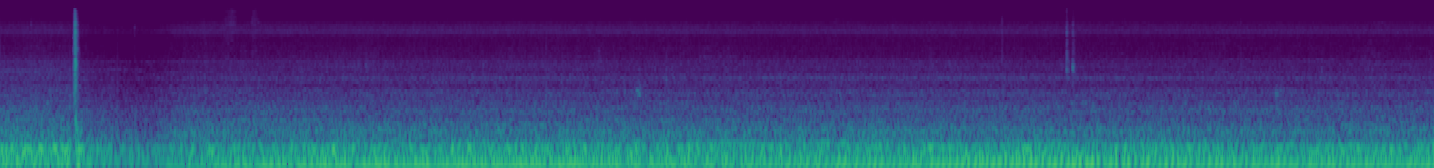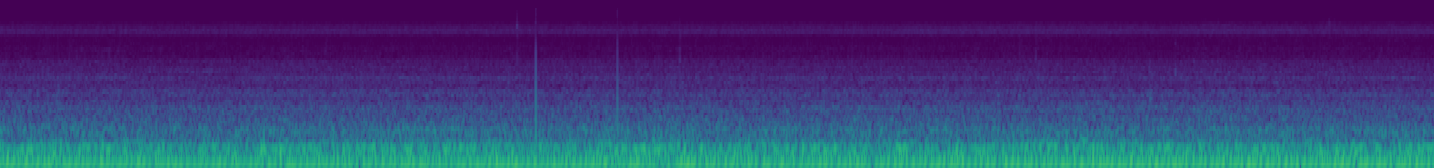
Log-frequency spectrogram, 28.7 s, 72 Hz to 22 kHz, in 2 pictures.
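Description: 1979 Buick Regal's 301 V8 running at low speed, a steady low rumble heard from inside the cabin as the car backs slowly out of the driveway. A single click sounds about a second in.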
